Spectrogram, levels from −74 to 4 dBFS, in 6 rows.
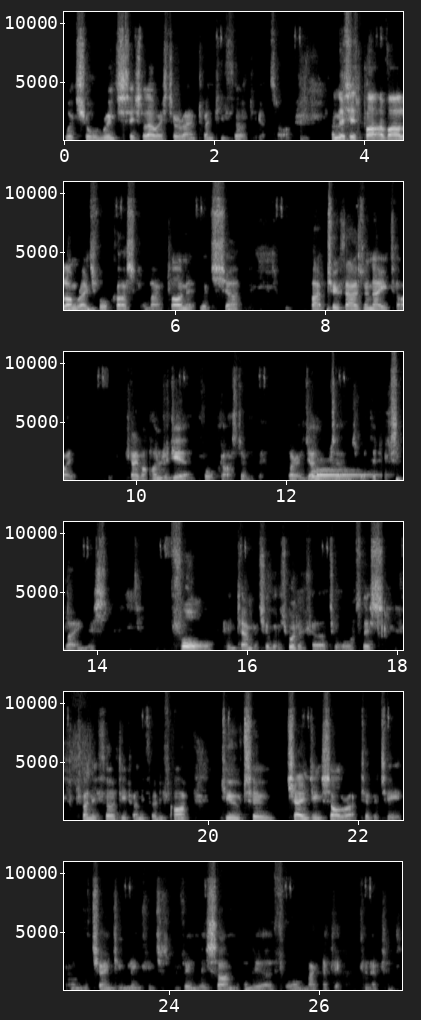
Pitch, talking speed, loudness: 130 Hz, 140 wpm, -21 LUFS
